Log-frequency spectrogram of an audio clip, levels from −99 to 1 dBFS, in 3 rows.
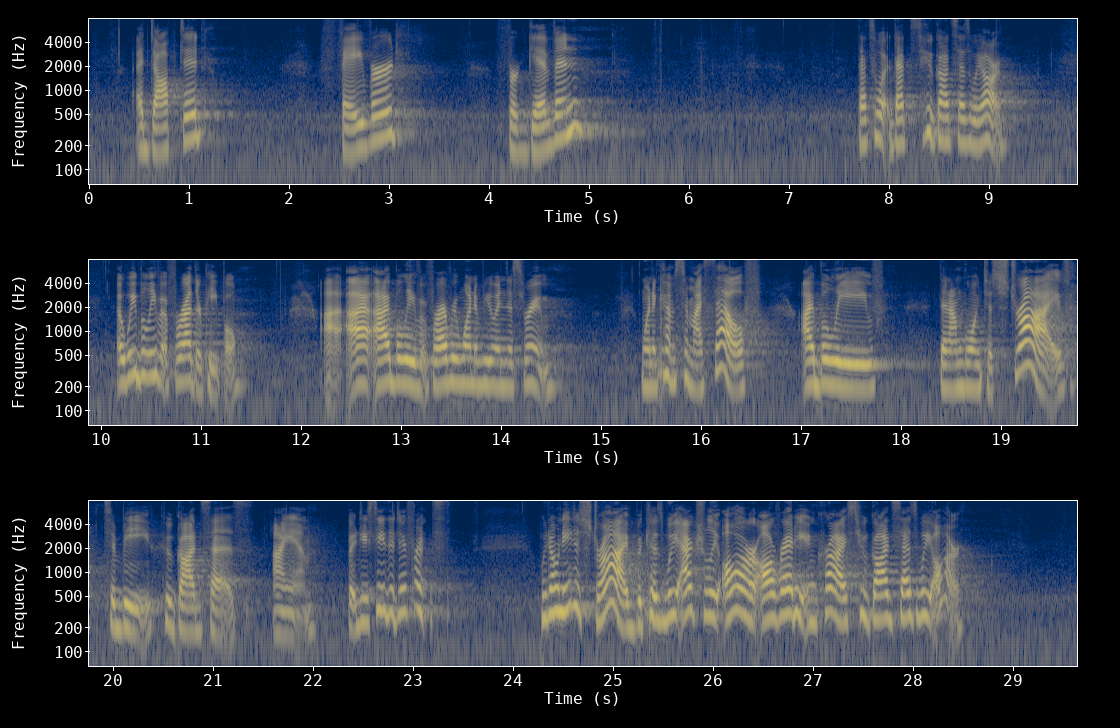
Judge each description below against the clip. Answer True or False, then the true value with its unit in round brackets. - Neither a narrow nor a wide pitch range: False (7.1 semitones)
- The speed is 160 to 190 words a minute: False (150 wpm)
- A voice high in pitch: True (220 Hz)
